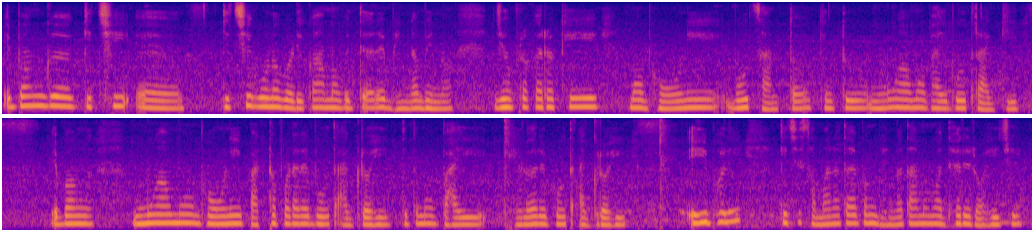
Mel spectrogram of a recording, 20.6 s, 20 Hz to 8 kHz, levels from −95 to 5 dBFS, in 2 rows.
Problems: background sounds at intervals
